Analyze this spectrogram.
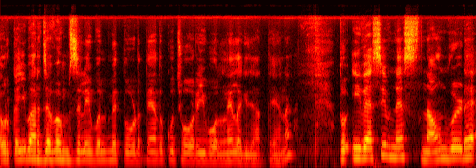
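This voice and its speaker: A man's voice: on the high side, darkish tone. Patient male English vocabulary teacher. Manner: explains patiently with constant tag questions; sounds out words slowly by syllable. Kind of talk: vocabulary lesson.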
